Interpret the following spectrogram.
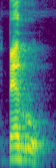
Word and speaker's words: Perro: The R should be hard like in Spanish. Perro.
